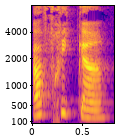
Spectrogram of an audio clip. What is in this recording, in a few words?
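"africain", French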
